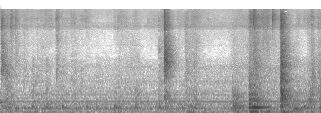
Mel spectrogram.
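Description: Handling noise at a lecture desk: a few light knocks early on and a louder cluster of knocks and rustling near the end, over a steady faint hum.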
